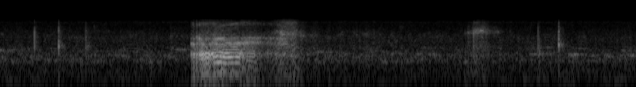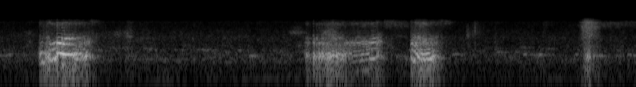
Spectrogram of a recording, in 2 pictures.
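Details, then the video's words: Rufus, a small dog likened to a miniature wolf, gurns inside a dingy old shower cubicle: about five throaty, voiced grumbling bursts, each roughly a second long, separated by quiet gaps, with faint soft noises between them. "Rufus Gurns"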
